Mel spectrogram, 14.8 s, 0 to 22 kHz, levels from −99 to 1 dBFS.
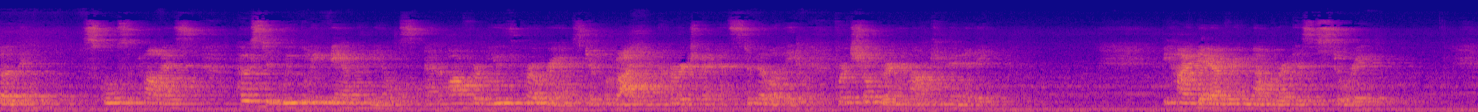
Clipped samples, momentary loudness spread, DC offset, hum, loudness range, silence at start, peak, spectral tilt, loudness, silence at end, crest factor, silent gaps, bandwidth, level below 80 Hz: under 0.1%; 17 LU; under 0.1%; none; 4 LU; 0 s; -16 dBFS; -4 dB/octave; -34 LUFS; 0 s; 18 dB; none; 14 kHz; -58 dBFS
